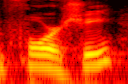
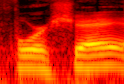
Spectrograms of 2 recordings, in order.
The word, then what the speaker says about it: Forshee: myself my name is forshee that is irish not french do not pronounce it for shay and we'll be just fine today i'm a practicing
